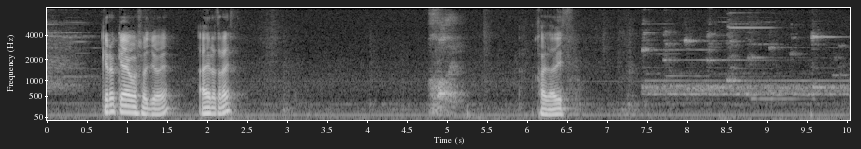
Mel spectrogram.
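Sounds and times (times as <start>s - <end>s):
speech: 0.7s - 2.4s, 6.2s - 6.6s
mini fridge anti-theft alarm melody on opening: 7.4s - 10.0s.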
